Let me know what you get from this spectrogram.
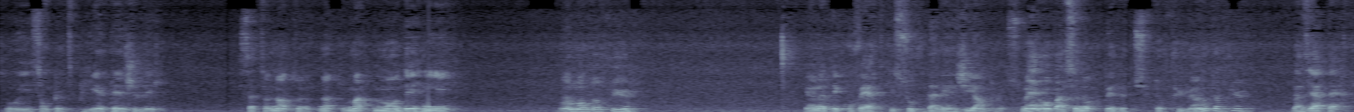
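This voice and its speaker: A man's voice: mid-range voice, steady tone, normal speed, a little mellow, slight background noise. A man gives a casual spinning tutorial on a livestream. He speaks straight to his viewers and often repeats and restarts his words. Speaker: spinning instructor. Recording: echoey room.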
